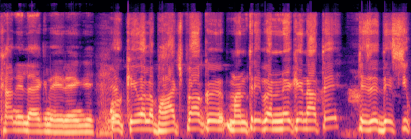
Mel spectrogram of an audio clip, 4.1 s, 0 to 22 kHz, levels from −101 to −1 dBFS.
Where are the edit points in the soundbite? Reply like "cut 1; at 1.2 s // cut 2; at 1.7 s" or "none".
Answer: cut 1; at 1.0 s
